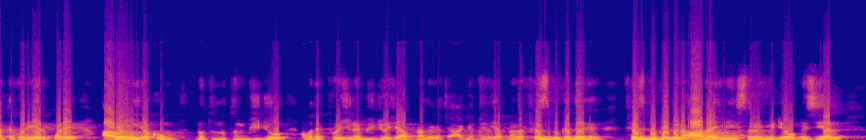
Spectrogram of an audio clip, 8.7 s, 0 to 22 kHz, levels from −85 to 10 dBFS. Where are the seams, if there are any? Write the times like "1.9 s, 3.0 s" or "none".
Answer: 4.9 s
